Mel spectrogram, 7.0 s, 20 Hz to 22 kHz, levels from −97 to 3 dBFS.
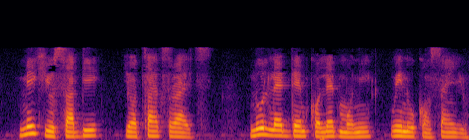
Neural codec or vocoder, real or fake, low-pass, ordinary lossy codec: none; real; 5.4 kHz; MP3, 32 kbps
